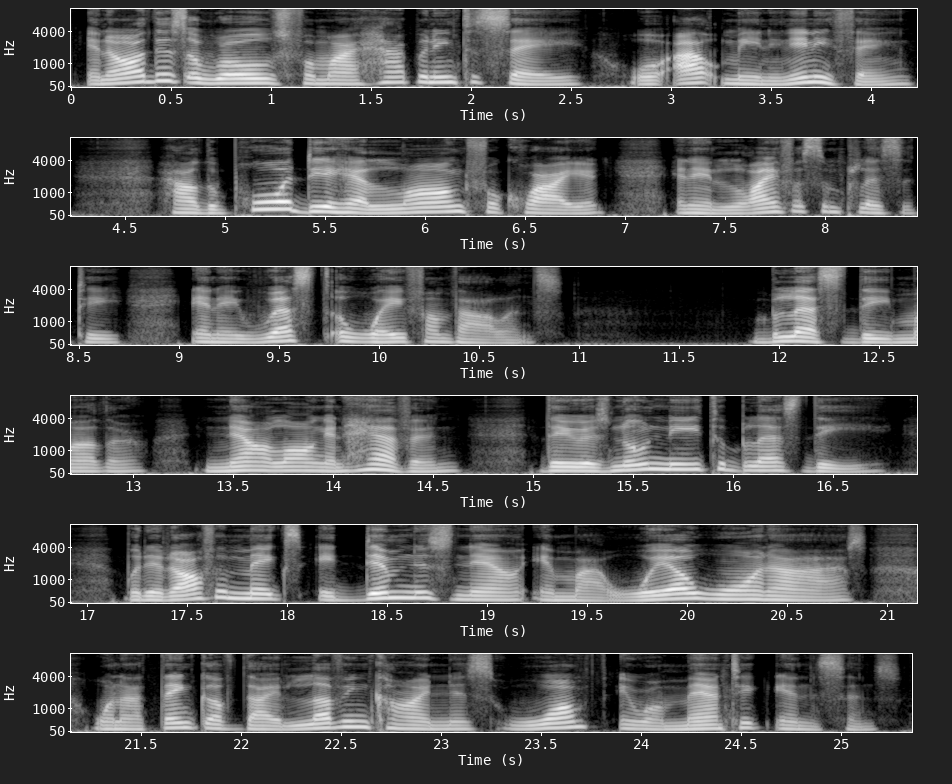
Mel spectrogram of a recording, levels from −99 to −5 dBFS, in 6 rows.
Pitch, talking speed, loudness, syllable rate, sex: 165 Hz, 160 wpm, -20 LUFS, 4.5 syllables/s, female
